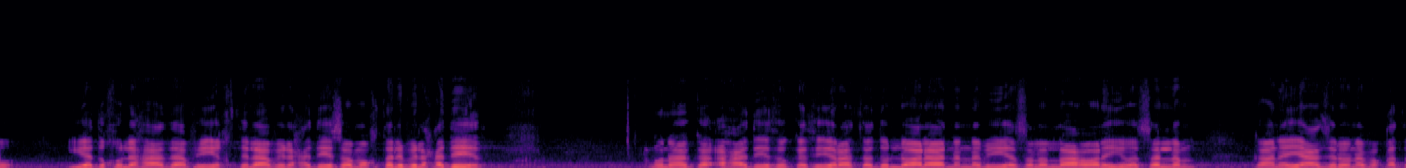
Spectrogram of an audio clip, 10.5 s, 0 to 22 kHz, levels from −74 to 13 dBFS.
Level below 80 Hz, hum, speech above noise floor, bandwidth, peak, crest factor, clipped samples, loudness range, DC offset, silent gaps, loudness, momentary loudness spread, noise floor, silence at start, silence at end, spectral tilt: -46 dBFS; none; 20 dB; 12 kHz; -10 dBFS; 16 dB; under 0.1%; 2 LU; under 0.1%; none; -26 LUFS; 7 LU; -45 dBFS; 0 s; 0 s; -5.5 dB/octave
